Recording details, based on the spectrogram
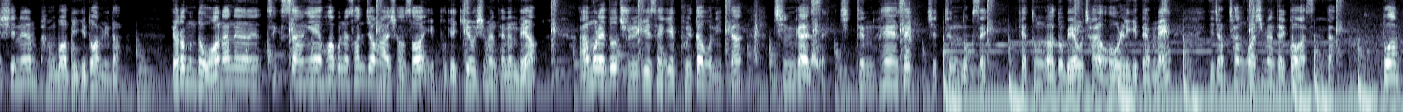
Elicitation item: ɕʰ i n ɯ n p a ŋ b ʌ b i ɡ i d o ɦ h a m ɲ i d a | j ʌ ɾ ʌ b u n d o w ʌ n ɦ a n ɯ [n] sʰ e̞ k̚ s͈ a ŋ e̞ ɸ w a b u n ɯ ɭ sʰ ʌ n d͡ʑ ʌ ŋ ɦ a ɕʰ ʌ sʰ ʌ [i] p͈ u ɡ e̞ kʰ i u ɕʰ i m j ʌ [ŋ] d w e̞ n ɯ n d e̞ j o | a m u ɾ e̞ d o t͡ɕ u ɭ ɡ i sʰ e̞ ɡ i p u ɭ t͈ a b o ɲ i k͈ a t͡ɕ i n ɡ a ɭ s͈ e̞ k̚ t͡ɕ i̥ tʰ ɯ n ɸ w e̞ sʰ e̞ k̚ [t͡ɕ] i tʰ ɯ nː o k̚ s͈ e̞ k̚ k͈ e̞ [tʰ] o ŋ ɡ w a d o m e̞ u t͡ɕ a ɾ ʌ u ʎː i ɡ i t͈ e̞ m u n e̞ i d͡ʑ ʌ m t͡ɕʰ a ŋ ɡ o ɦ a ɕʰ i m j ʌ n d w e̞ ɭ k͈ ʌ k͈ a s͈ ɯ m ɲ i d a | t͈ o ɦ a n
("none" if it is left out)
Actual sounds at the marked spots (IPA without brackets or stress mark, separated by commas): n, i, n, t͡ɕ, tʰ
